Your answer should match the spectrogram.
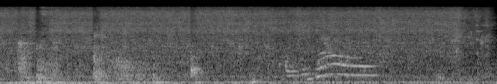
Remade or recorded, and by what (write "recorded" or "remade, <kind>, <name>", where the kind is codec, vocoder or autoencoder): recorded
